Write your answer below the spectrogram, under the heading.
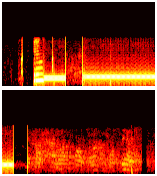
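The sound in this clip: Telephone line tones while a dropped call is being transferred: a click, a short two-pitch beep, then one long steady tone of about two seconds, followed by a few clicks and faint voices.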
